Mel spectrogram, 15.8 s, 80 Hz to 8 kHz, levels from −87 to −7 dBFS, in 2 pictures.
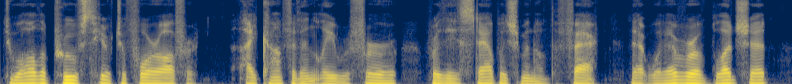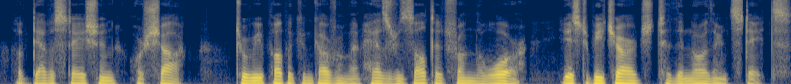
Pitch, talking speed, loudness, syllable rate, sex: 100 Hz, 150 wpm, -18 LUFS, 5.0 syllables/s, male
